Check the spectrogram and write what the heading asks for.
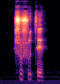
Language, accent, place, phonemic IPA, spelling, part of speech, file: French, France, Lyon, /ʃu.ʃu.te/, chouchouter, verb, LL-Q150 (fra)-chouchouter.wav
- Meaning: to spoil, pamper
